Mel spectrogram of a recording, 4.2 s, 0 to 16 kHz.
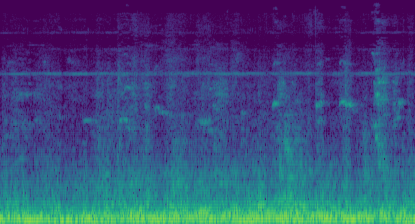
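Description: Siemens ULF A1 low-floor tram running on street track, heard from inside: a steady low rumble with a faint steady high whine, and a few short high squeaks near the end.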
